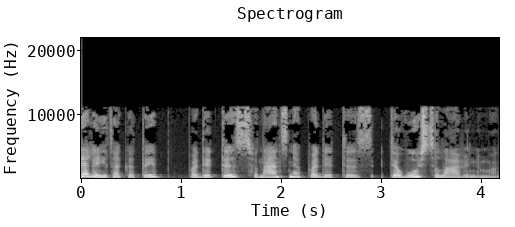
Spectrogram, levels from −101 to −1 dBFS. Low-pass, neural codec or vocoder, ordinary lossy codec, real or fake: 19.8 kHz; none; MP3, 48 kbps; real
